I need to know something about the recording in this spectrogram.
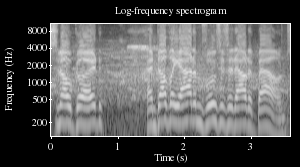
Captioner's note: whistle blows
